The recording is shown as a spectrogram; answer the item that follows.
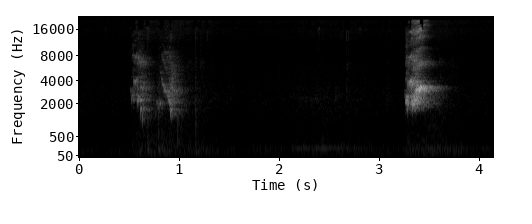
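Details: Pet budgerigar in morning play, with two quick raspy chirps, a pause over a low hum, then one loud harsh squawk.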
